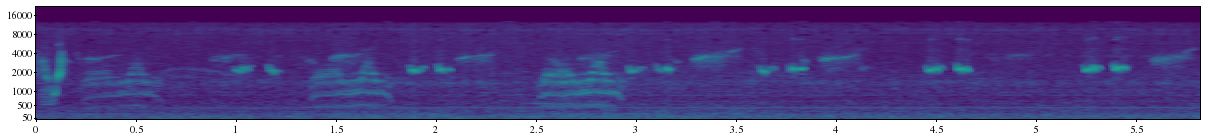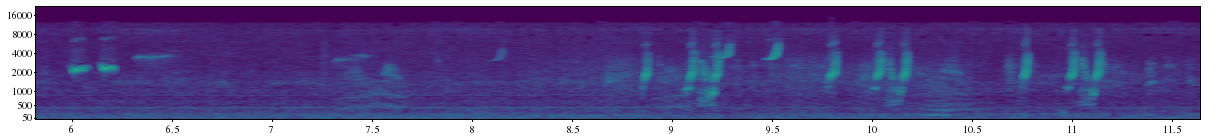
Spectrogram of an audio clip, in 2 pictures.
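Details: Common quail calls from an old cassette recording meant to be played at night until morning, given as short sharp notes repeated in quick runs, with rougher harmonic calls and a steady background hum.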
